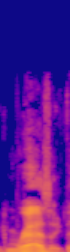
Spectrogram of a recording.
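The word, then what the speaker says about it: Mrázek: Mrazek. – Is that how you say it? – Yeah.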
